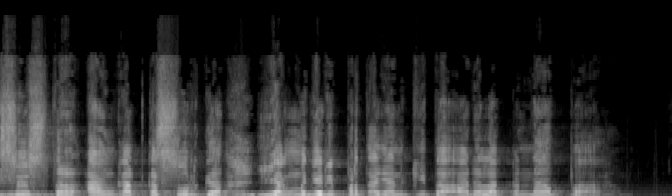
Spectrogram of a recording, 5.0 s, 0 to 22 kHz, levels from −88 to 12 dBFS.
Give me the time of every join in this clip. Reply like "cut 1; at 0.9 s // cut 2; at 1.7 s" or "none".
none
